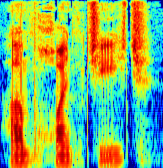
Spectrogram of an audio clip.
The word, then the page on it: amqwanji'j: Mi'gmaq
